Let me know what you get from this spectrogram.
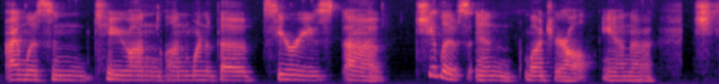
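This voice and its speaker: A woman chatting casually on a podcast, hesitant and measured. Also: low voice. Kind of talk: casual chat. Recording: dull lo-fi sound.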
